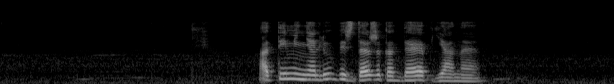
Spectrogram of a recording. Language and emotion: Russian, neutral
